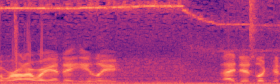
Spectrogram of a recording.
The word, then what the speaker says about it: Ely: Even though, if that's a person's name, you say Eli. But apparently the town is called Ely, Nevada. So the thing about places is the people that live there get to tell you how to pronounce it.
